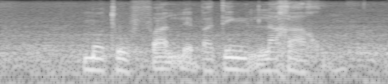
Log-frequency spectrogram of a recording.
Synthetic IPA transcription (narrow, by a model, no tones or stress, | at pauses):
mʊtʰʊfa̰lɪ̰batʼeŋ̩laχaːχʊ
